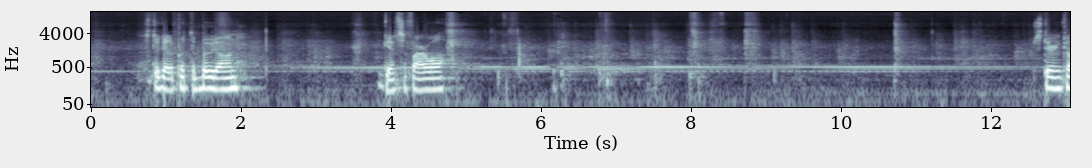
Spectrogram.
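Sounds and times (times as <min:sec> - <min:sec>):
steady mid-pitched hum: 0:00.0 - 0:13.0.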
